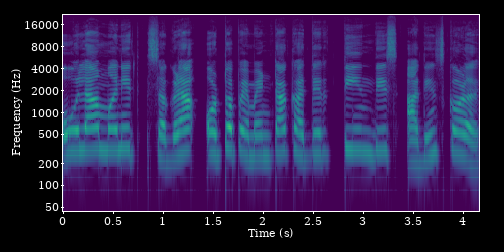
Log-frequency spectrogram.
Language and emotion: Goan Konkani, neutral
